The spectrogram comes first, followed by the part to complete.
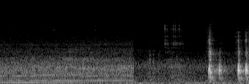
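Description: Steady low mechanical hum that cuts off about a second and a third in, followed by a few faint light clicks.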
